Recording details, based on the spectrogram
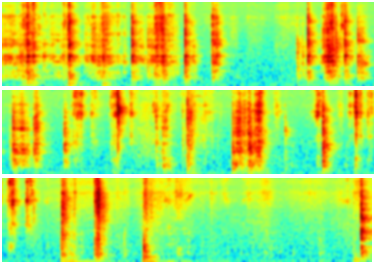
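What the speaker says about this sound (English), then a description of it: "I'm gonna cut these little sleeves off" Scissors snip through the sleeves of a baby onesie in a run of short, crisp close cuts with irregular pauses, alone with no talking.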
